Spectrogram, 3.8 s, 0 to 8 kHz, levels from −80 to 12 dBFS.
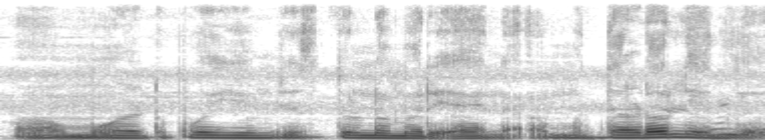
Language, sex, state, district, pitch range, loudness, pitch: Telugu, male, Telangana, Nalgonda, 130-155 Hz, -18 LUFS, 145 Hz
